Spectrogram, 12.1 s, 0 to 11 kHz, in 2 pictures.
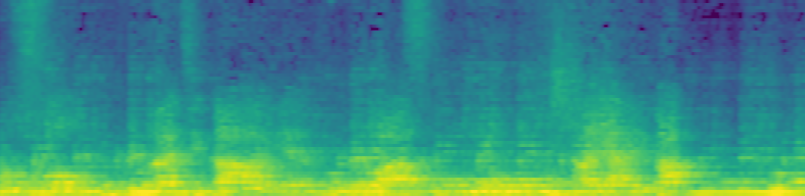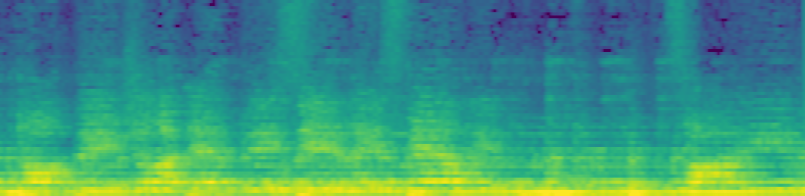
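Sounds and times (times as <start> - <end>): girls' choir singing: 0.0 - 12.0.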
